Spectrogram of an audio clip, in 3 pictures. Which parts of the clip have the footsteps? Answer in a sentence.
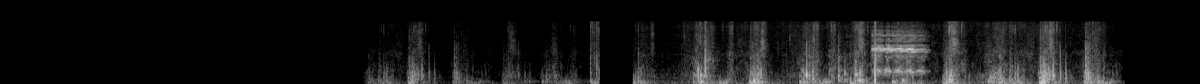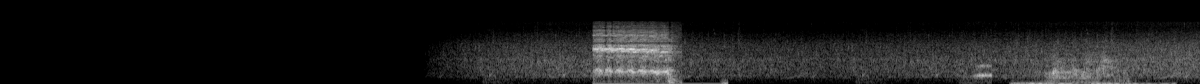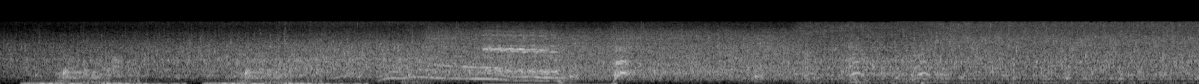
The footsteps can be heard from 3.6 to 11.2 s.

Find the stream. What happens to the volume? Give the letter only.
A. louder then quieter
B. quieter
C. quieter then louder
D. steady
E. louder
E.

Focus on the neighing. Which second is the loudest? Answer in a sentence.
The volume of the neighing peaks at 18 seconds.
